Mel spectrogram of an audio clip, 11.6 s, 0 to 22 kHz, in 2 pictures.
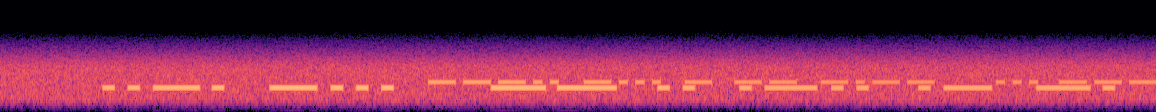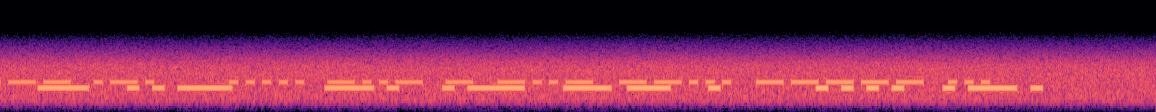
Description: Morse code, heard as two keyed tones, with radio static. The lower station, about 19 wpm, 800 Hz: FB MILAN TU NAME HR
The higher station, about 29 wpm, 1090 Hz: 8BTMY S0R 5XTX70S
